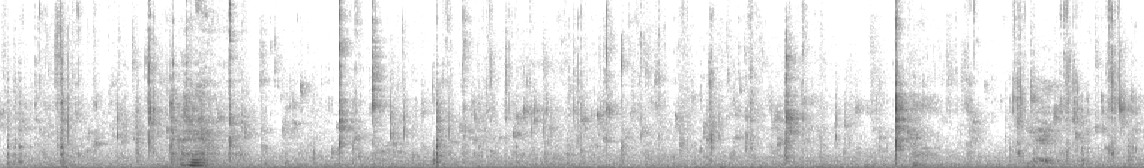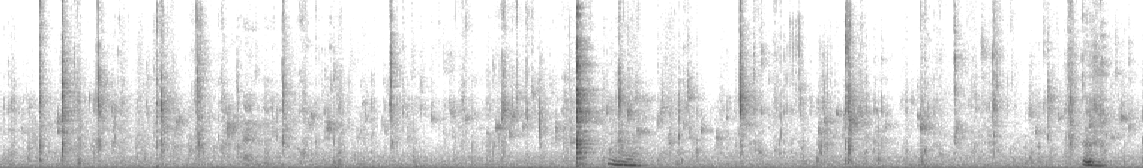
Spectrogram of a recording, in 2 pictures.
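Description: Close-miked chewing of steak and salad: wet mouth clicks and lip smacks scattered throughout, with two brief falling hums from the eater, one near the start and one near the end.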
